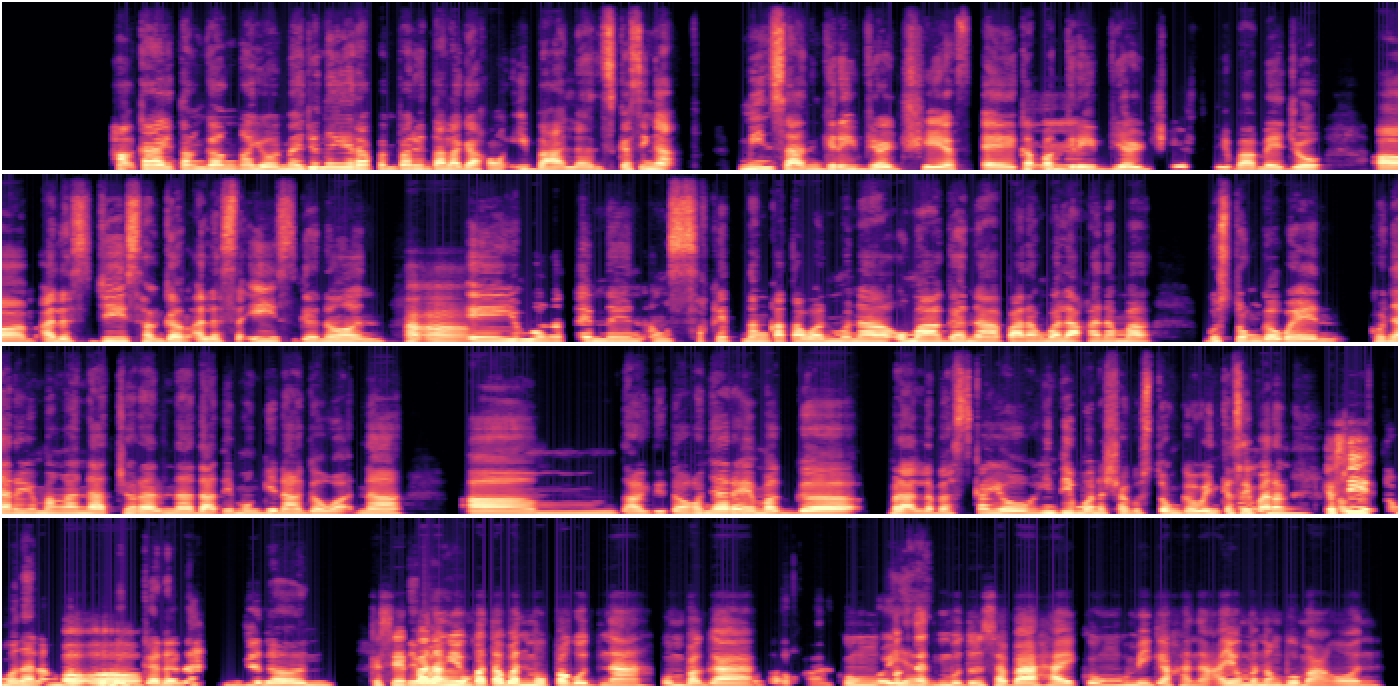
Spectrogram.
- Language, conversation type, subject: Filipino, podcast, Paano mo binabalanse ang trabaho at buhay mo?
- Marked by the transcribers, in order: in English: "graveyard shift"; in English: "graveyard shift"; tapping; laughing while speaking: "lang"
